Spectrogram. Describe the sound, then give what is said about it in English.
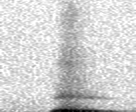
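A single deep, breathy exhalation during a deep-breathing practice starts after a brief quiet moment, rushing loudly, then tapering off gradually with no speech. “So basically he says, do this breathing practice every day. Take big deep breaths.”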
